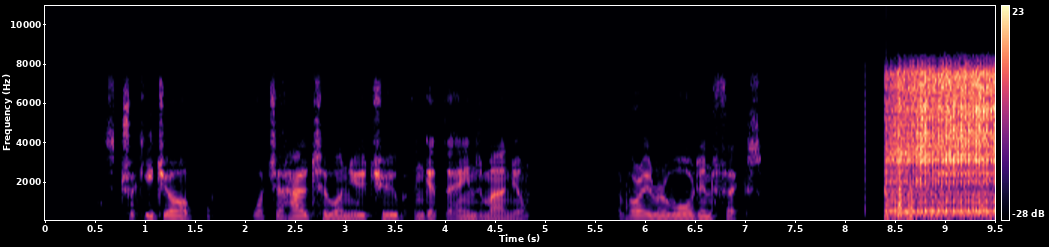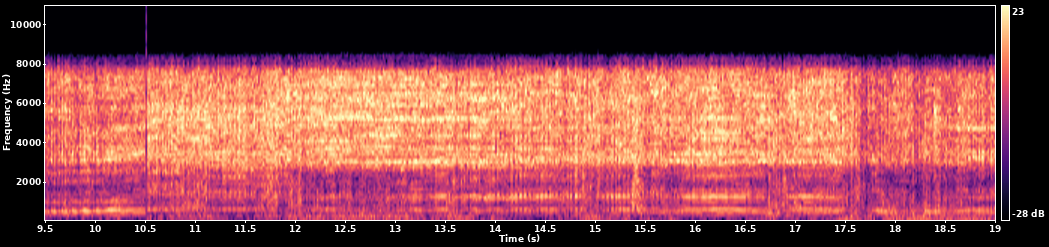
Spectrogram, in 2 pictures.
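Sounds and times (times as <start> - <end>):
two-stroke motorcycle engine revving: 8.4 - 19.0.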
